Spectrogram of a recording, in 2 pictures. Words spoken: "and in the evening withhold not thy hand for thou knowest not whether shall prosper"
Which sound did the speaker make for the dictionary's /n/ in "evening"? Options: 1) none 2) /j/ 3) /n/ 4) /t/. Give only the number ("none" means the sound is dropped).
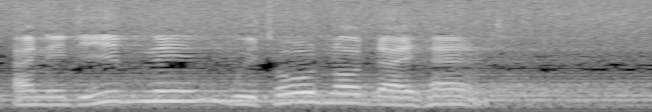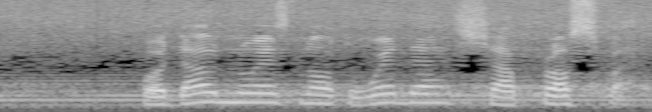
3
